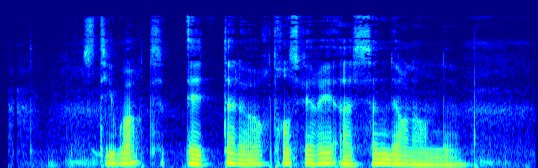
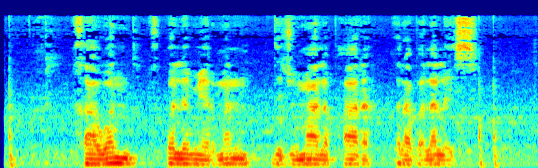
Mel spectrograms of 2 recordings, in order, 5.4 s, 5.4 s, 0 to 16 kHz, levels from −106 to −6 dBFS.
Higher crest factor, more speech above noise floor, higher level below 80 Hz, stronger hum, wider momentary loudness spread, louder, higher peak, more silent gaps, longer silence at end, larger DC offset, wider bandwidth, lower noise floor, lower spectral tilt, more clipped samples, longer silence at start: about the same, 20 dB vs 16 dB; about the same, 27 dB vs 24 dB; second, -62 dBFS vs -46 dBFS; neither; about the same, 15 LU vs 15 LU; second, -50 LUFS vs -24 LUFS; second, -30 dBFS vs -8 dBFS; neither; first, 0.45 s vs 0.25 s; neither; about the same, 11.5 kHz vs 11.5 kHz; first, -76 dBFS vs -47 dBFS; first, -7 dB/octave vs -5 dB/octave; neither; first, 0.5 s vs 0.1 s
